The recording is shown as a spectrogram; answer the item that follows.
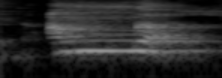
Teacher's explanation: જ્યારે તેનો ઉચ્ચાર અંગ બોલો ત્યારે અંગ બોલવાની સાથે ગળા ઉપરાંત નાકમાં થરકાર લાગે છે. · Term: અનુનાસિક વ્યંજન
